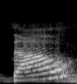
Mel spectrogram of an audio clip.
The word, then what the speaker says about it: thou: thou art, okay, thou, okay, that's the pronunciation of this word.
